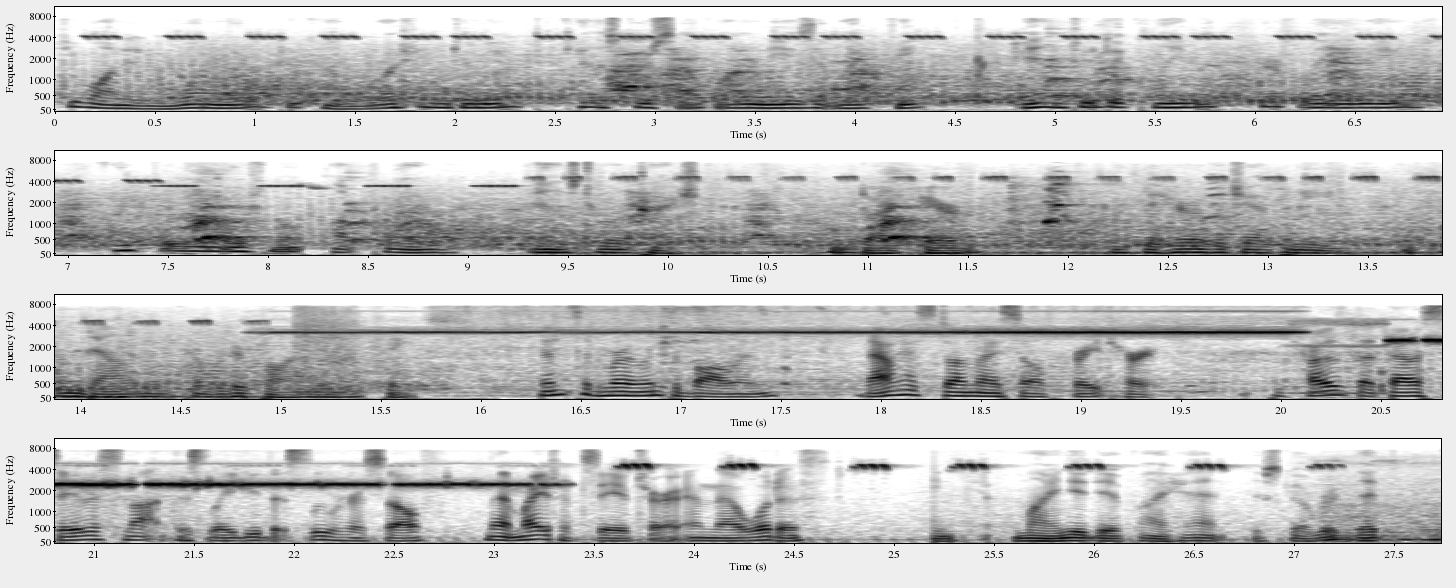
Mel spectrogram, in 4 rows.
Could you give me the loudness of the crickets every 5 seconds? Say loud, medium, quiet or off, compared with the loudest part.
quiet, quiet, quiet, loud, loud, medium.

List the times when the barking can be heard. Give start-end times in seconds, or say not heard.
2.7-12.8.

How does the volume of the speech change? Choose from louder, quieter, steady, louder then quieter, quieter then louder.
steady.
